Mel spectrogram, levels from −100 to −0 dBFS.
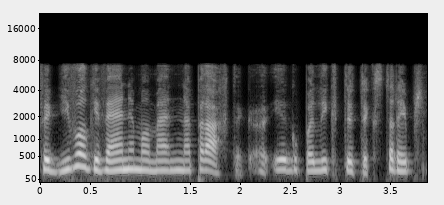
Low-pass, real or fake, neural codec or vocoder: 7.2 kHz; fake; codec, 16 kHz, 0.5 kbps, X-Codec, WavLM features, trained on Multilingual LibriSpeech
